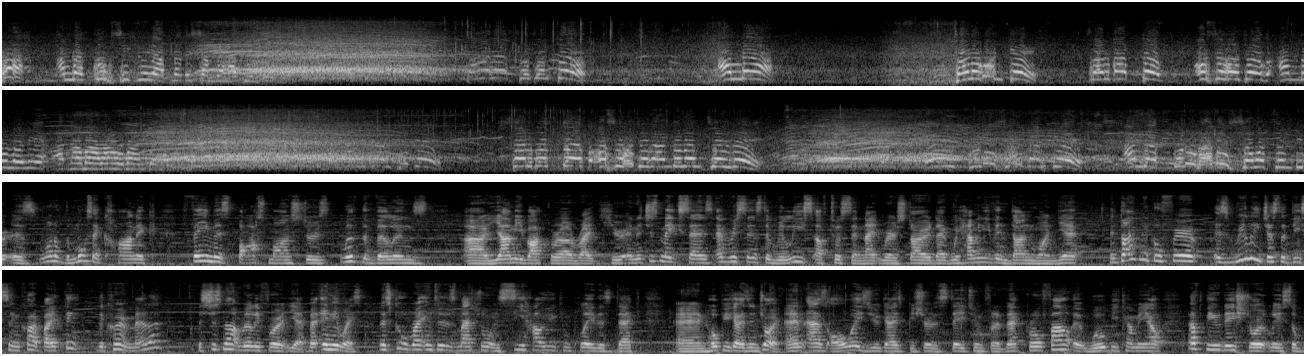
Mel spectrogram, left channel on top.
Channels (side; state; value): both; different; correlation 0.00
